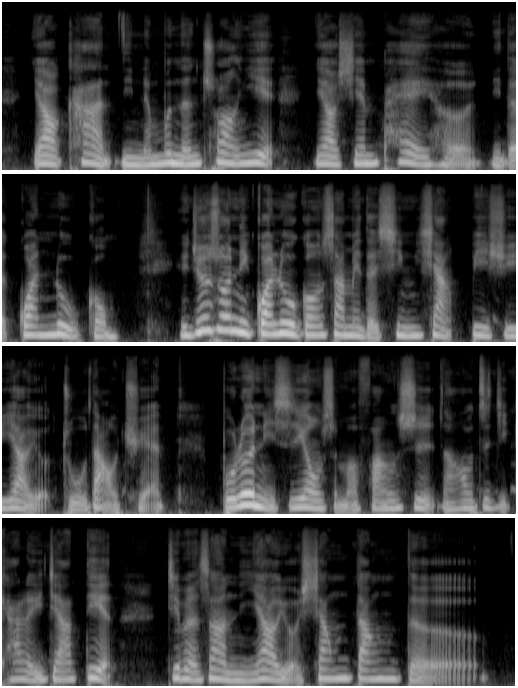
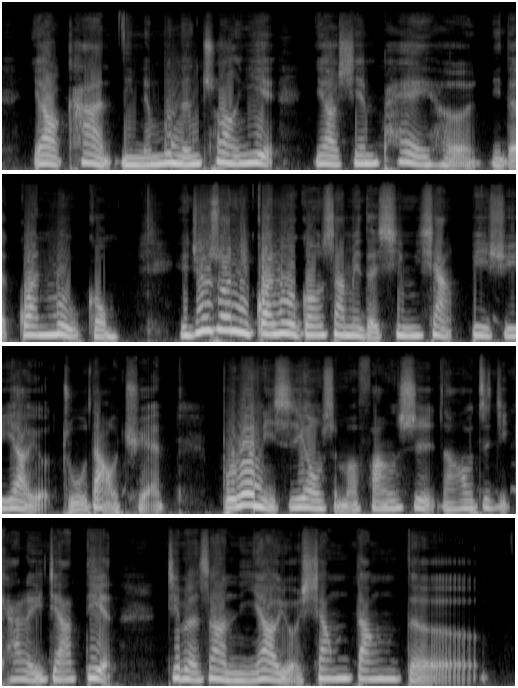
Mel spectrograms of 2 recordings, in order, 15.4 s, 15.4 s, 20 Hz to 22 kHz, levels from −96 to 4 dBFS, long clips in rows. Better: first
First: none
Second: distortion; slight; 4% of the sound clipped

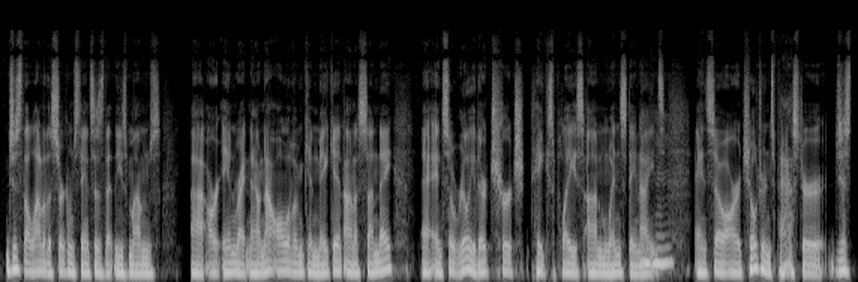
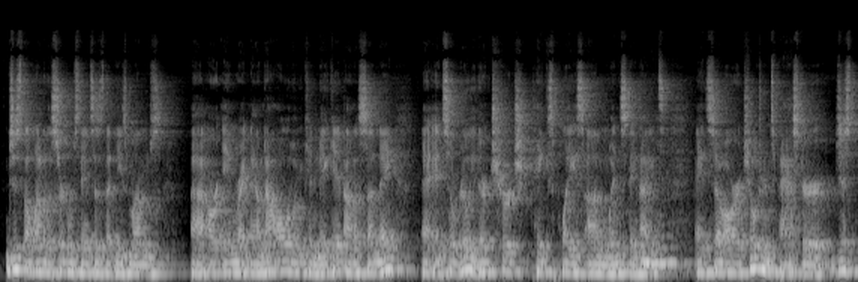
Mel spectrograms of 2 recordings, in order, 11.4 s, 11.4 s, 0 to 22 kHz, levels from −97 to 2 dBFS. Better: first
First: none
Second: room echo; slight; dies away in 0.7 s

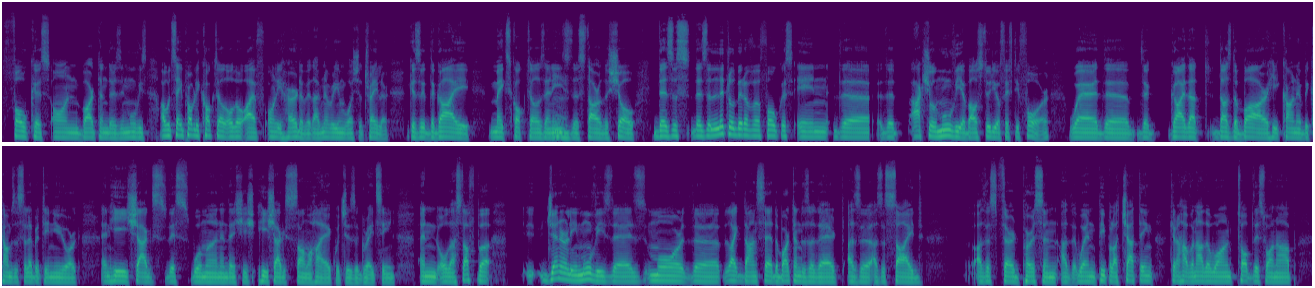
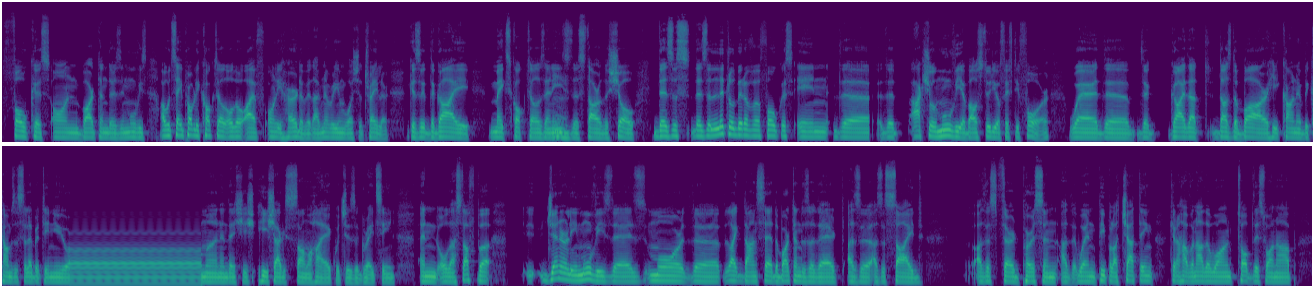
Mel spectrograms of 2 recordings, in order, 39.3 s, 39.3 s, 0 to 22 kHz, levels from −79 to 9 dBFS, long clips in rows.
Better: first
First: none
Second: audio freezing; at 21 s for 2 s

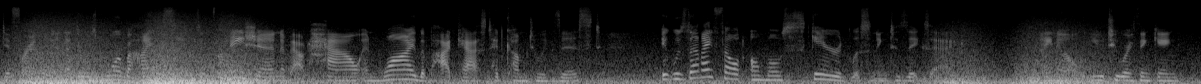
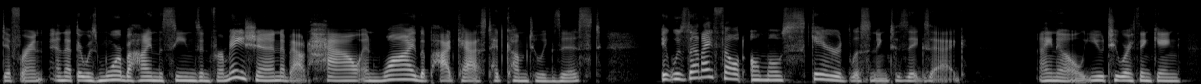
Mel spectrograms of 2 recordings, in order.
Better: second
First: wind noise on the microphone; heavy; 1 dB below the speech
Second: none

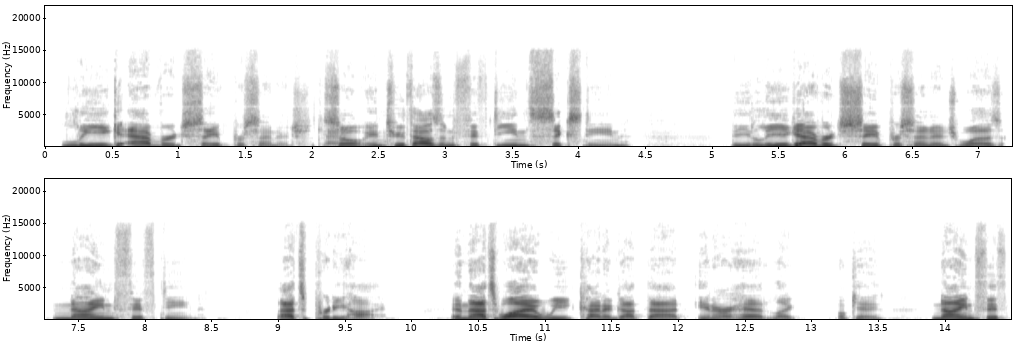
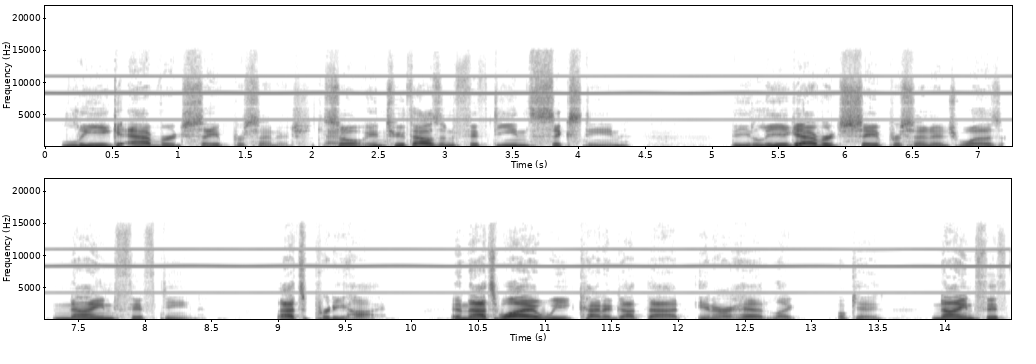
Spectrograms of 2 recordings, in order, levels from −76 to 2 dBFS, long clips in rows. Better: first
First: none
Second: high-pitched whine; noticeable; throughout; 8.5 kHz, 15 dB below the speech

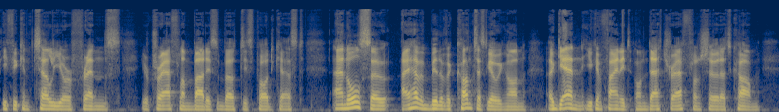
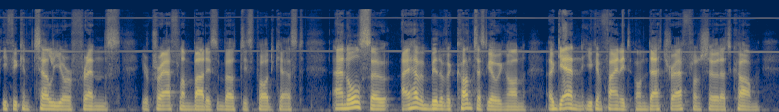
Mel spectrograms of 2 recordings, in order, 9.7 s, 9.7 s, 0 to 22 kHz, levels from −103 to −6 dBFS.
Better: first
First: none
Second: high-pitched whine; faint; throughout; 3.5 kHz, 25 dB below the speech

